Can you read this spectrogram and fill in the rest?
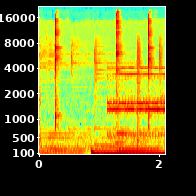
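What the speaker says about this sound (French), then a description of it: "Cette sonnerie m'agresse." A ringtone in the video game Gartic Phone rings in bright repeated tones over a steady electronic hum, starting abruptly partway through and continuing to the end with no voices.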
